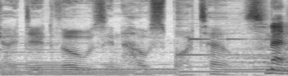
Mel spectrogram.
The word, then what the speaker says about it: id: not to keep the ID in check that's the thing I just wanted to remind us of the whole entanglement of this Haram it's not pronounce ID it is just id id okay it's an ID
